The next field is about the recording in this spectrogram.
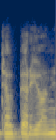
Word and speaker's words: Telperion: Laurelin and Telperion, yes, the golden song and the white silver.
